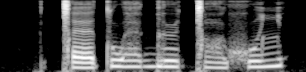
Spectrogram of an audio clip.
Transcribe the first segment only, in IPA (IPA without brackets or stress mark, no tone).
ǀ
